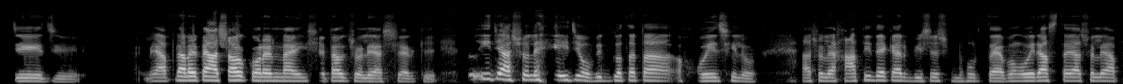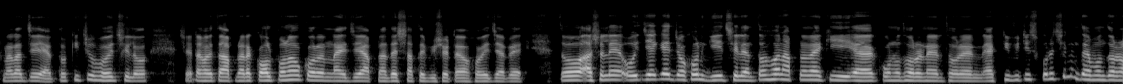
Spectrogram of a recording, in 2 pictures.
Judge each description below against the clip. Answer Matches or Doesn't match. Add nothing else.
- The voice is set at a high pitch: Doesn't match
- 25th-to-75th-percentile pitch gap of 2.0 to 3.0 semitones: Doesn't match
